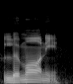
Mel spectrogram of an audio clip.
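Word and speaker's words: Le Mans: aga äh, liigume edasi ja võtame ette teema number kolm ning püsime autospordi juures ja räägime Le Mansi, kas ma hääldasin õigesti? – no Le Mani.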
